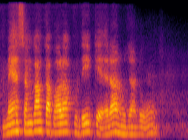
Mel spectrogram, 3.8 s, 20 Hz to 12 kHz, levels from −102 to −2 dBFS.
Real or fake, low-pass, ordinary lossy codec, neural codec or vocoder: fake; 10.8 kHz; AAC, 64 kbps; codec, 24 kHz, 0.5 kbps, DualCodec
